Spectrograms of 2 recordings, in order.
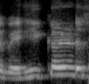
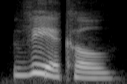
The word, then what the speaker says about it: vehicle: வாகனத்துக்கு நீங்க வெஹிக்கல்னு சொன்னீங்கடா, எல்லாரும் பிழை. அப்ப இத்தனை வருஷமா நீங்க ஏமாந்து இருக்கிறீங்க, இத்தனை வருஷமா நீங்க ஏமாந்து இருக்கிறீங்க. அது வெஹிக்கல், அது வெஹிக்கல் இல்ல. vehicle, vehicle, vehicle, vehicle, என்ன சவுண்ட் வந்துச்சு?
